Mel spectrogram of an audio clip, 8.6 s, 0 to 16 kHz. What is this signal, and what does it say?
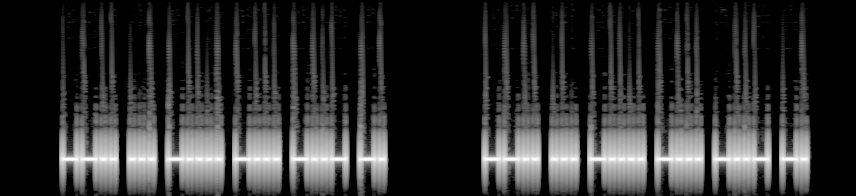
Morse code, heard as a keyed tone, about 25 wpm, 700 Hz. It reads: ZS6BXN ZS6BXN
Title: DXCC-100 Call Signs - 6 Characters - Repeated 3x - 25wpm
